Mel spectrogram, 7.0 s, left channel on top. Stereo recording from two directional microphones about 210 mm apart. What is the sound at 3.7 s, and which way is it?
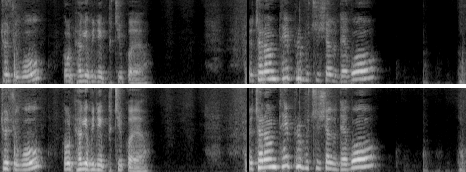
Speech, 50° right (ahead or behind).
